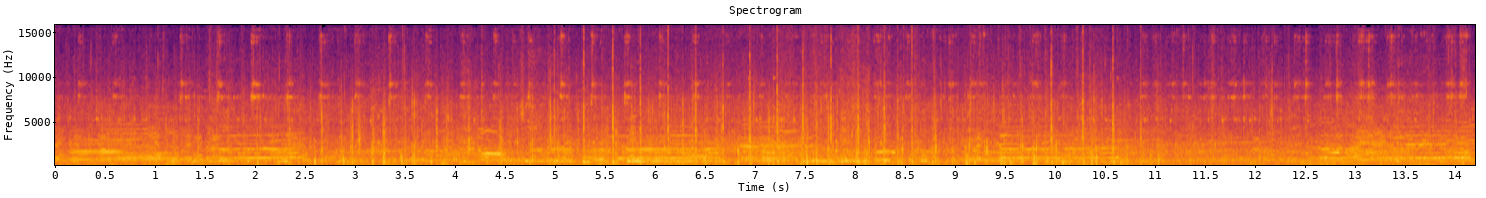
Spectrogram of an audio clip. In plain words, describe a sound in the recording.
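A crowd of spectators cheers and calls out close by.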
